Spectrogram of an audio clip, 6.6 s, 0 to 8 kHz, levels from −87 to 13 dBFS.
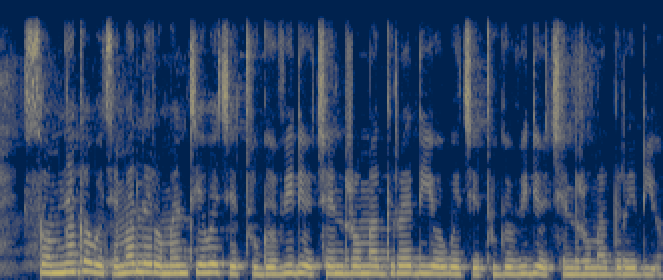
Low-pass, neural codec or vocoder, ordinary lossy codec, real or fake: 7.2 kHz; none; none; real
